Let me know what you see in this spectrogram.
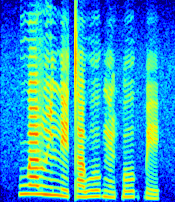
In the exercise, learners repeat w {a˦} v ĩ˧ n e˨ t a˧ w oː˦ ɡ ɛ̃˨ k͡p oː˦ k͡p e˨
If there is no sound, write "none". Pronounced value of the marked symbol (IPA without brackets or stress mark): a˦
